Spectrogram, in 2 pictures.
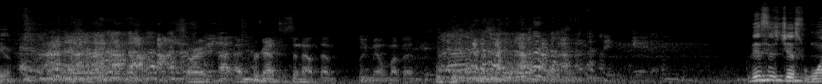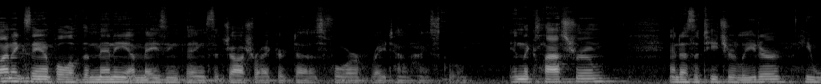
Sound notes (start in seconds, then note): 0.1 laughing; 4.1 laughing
